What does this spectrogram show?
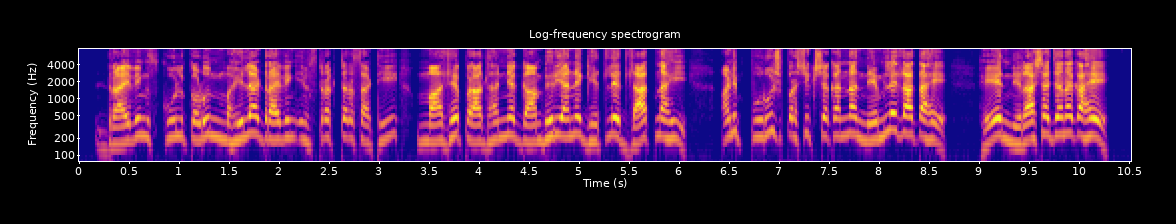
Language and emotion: Marathi, angry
